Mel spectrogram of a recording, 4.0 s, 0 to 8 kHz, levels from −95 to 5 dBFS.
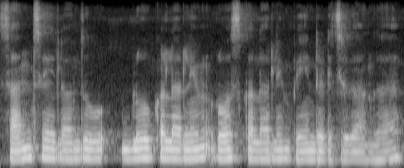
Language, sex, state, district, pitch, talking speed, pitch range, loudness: Tamil, male, Tamil Nadu, Kanyakumari, 115 Hz, 135 wpm, 110-120 Hz, -18 LUFS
